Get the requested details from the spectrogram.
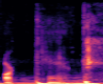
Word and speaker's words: Arcand: We have more questions coming up on the X-ray universe with Kim Arcan. I say that right. It's French, but I'm Americanizing it.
